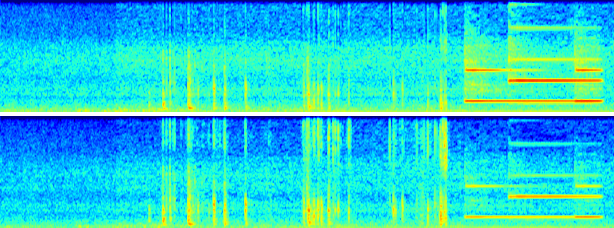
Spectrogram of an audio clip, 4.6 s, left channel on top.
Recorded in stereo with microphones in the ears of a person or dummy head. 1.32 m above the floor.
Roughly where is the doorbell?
Left.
